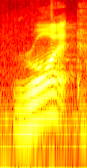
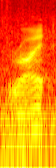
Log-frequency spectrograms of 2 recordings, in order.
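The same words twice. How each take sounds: First: Loud, rising Australian "roit"; hammed-up Australian exclamation; mock Australian accent. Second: Said in the usual way. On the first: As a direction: punch it out in a broad Australian accent.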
